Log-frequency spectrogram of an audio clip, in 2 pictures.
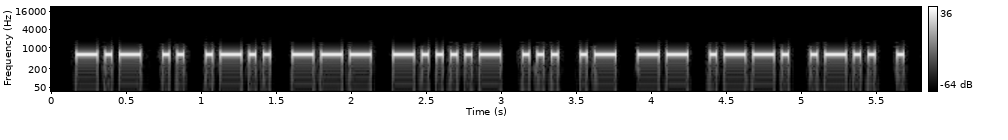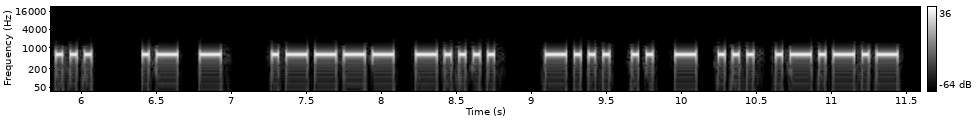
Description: Morse code, heard as a keyed tone, about 25 wpm, 600 Hz. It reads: KILO-SAMPLES AT 16 BITS.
